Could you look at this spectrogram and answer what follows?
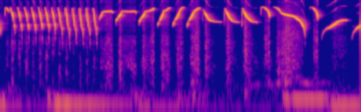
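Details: Canary in full, lively song in the ornate 'cengkok mewah' style, sung to make other canaries answer: a fast trill of about a dozen repeated notes, then a string of clear whistled slurs rising and falling, with a faint low hum underneath.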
